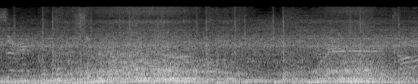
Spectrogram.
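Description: Polaris RZR side-by-side's engine revving up and down as it crawls over rocks, loudest through the middle, with rock music playing underneath.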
